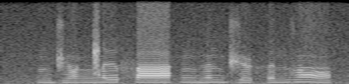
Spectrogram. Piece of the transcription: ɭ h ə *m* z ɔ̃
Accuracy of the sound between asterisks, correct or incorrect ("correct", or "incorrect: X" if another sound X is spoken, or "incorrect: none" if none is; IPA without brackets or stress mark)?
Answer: incorrect: n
